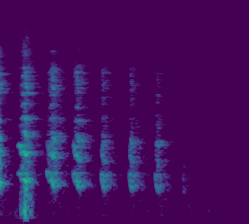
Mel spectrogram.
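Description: A person's laugh trailing off in a run of short, fading breathy pulses, about four a second, dying away before the end.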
